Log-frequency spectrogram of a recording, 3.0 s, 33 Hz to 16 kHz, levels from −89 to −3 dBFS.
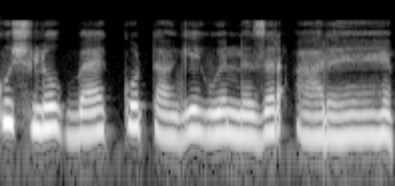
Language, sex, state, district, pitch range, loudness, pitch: Hindi, female, Jharkhand, Ranchi, 180-215 Hz, -15 LUFS, 190 Hz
